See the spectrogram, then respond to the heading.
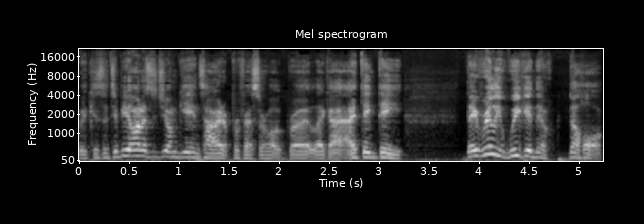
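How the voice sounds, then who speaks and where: Pitched fairly high, a man mumbles his words. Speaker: film commentary podcast co-host. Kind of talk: casual chat. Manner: mumbling.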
